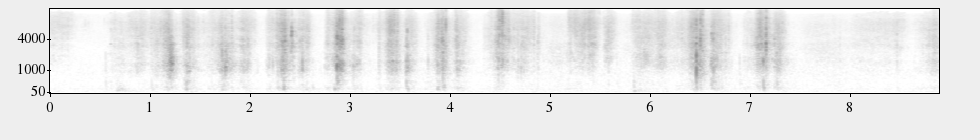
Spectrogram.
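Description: Faint white fluffy slime being stretched and squeezed by hand in a bowl, giving a quick run of short crackling pops and squishes that thin out near the end.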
